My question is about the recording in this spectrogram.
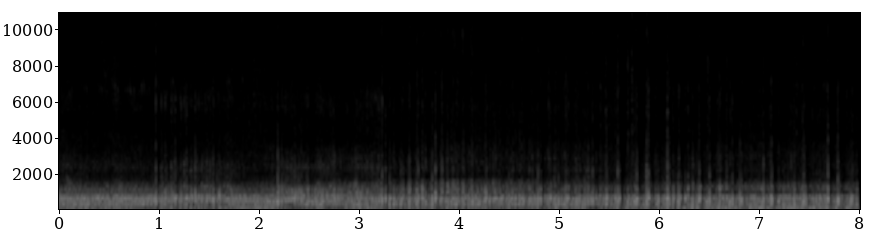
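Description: Small hard wheels rolling fast over pavement: a steady loud rumble, with many quick clicks over joints and rough spots from about three seconds in.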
